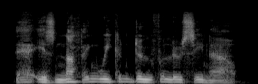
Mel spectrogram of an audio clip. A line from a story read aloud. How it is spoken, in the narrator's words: he whispered huskily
